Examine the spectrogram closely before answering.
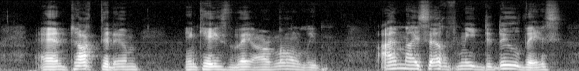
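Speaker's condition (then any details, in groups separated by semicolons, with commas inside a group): Cerebral palsy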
